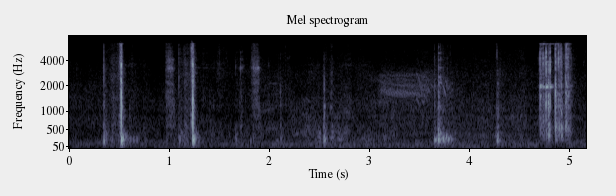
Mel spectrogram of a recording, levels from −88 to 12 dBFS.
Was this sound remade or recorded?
recorded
